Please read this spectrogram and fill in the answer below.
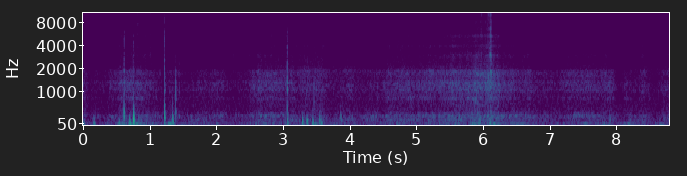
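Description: Skis sliding and scraping over packed snow with a steady rush of air, broken by several sharp knocks and clatters, the loudest a little under a second in.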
